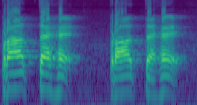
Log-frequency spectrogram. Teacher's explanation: विसर्ग जो है उसका उच्चारण भी ह की तरह ही होता है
